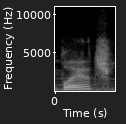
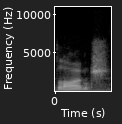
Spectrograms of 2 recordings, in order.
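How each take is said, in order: First: The name is said with an American pronunciation. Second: The name is said with a British pronunciation. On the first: "for Americans it would be Blanche" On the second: "when you're British, it generally gets pronounced Blanche"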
